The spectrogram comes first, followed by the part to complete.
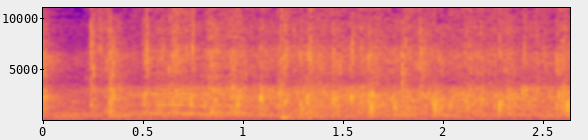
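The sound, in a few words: gala audience applauding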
